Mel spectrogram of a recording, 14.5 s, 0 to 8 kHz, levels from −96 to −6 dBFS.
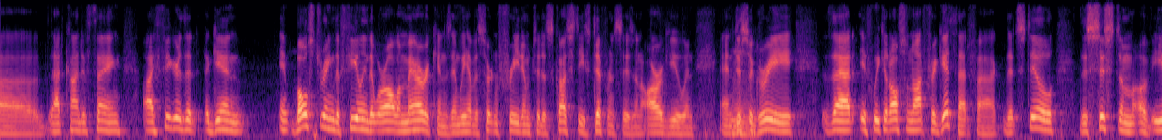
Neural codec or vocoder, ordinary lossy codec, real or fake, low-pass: none; Opus, 32 kbps; real; 7.2 kHz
